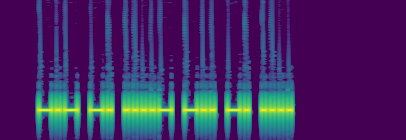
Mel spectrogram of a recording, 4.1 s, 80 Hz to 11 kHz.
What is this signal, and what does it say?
Morse code, heard as a keyed tone, about 28 wpm, 700 Hz. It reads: KN4DNH
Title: USA Call Signs - 6 Characters - Repeated 3x - 28wpm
